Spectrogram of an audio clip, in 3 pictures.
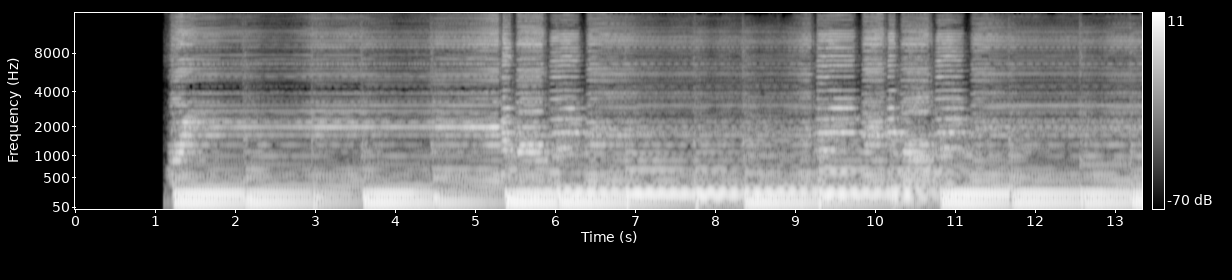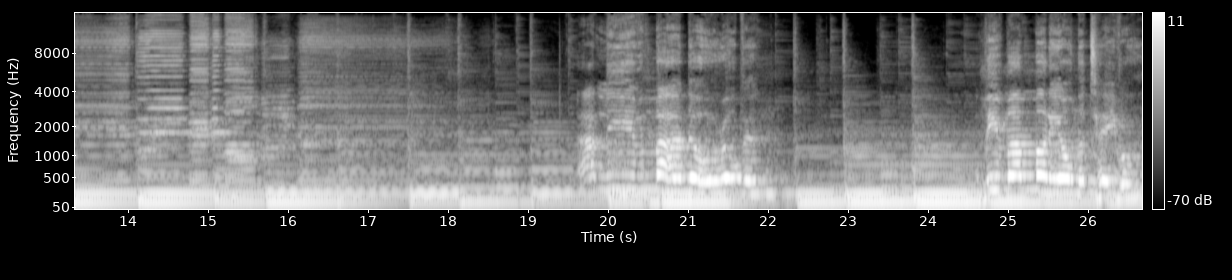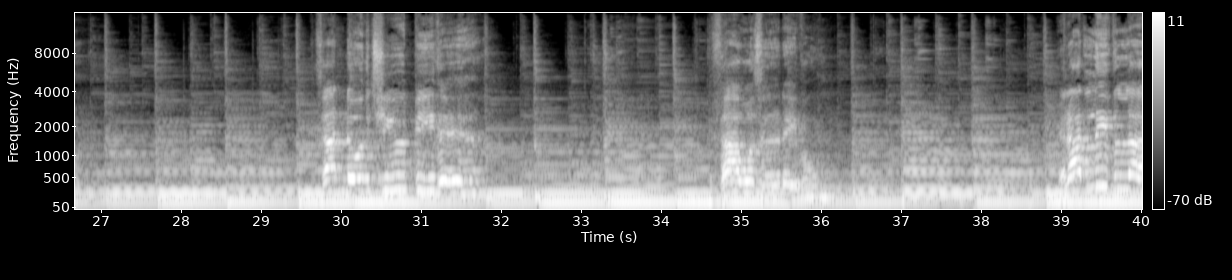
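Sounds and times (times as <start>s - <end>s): harmonica playing: 1.1s - 40.0s
strummed acoustic guitar: 1.1s - 40.0s.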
